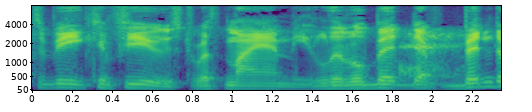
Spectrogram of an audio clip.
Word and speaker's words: Miami: It's not Miami. It's spelled like right. Miami, but it's Miami.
